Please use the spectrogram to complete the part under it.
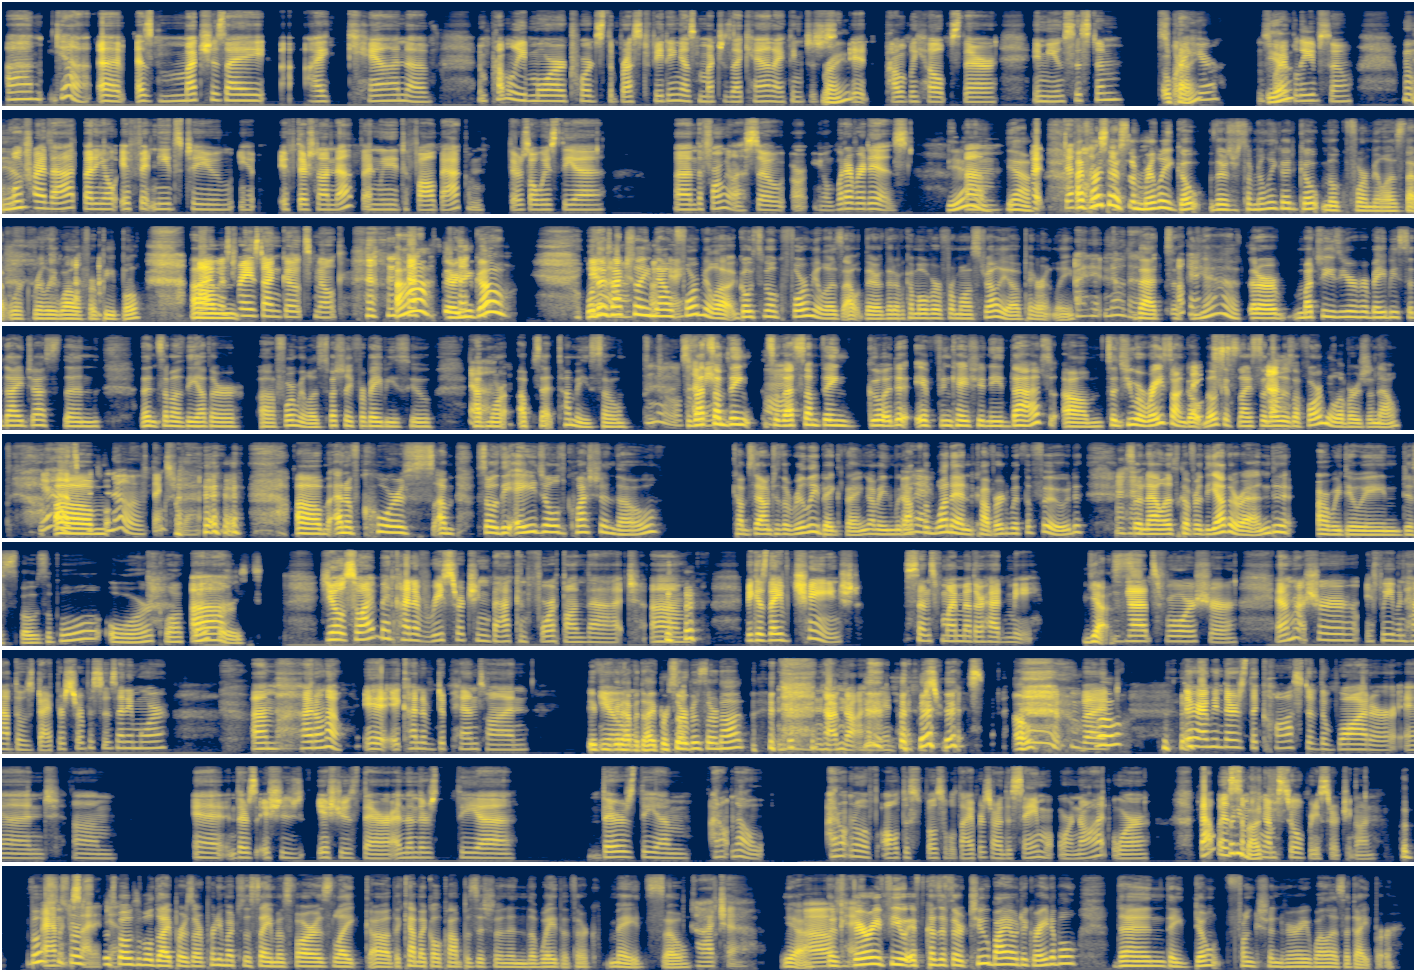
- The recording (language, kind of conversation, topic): English, advice, How can I prepare for becoming a new parent?
- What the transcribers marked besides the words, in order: tapping; laugh; laugh; laughing while speaking: "That's funny"; other background noise; chuckle; laugh; exhale; chuckle; laughing while speaking: "no, I'm not"; laughing while speaking: "diaper service"; chuckle; laugh; laughing while speaking: "Oh"; laugh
